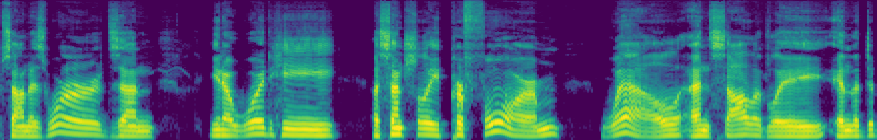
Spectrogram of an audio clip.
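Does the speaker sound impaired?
No.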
